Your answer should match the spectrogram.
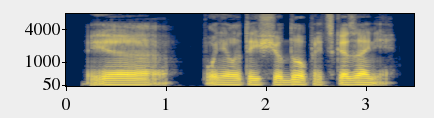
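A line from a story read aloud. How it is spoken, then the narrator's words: Hoarse. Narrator (Russian): хрипло проговорил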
